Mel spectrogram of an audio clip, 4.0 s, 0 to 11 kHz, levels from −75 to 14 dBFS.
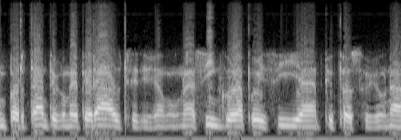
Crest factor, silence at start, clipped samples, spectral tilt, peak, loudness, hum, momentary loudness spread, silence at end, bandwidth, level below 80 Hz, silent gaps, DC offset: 8 dB; 0 s; 4%; -4.5 dB/octave; 0 dBFS; -7 LUFS; none; 7 LU; 0 s; 11 kHz; -42 dBFS; none; 2%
